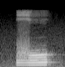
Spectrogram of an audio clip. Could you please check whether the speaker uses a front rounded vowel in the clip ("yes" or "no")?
no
